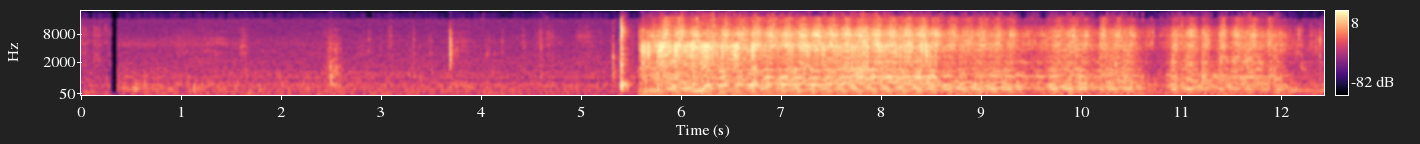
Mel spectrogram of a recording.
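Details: Breville Barista Express BES870 espresso machine, test run after installing a dimmer mod: after a quiet start, a steady buzzing hum with water hiss runs evenly. The vibration pump works normally and the mod works.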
